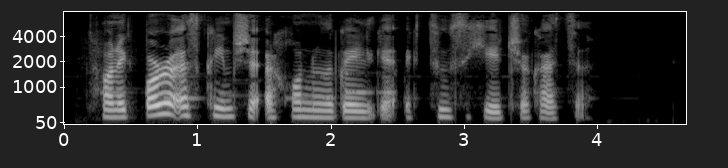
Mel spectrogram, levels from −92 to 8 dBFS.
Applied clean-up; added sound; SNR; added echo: neural mask model DeepFilterNet 3.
